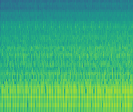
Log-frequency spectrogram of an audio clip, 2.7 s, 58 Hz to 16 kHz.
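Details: Audi RS3 DAZA engine at warm idle during first-start coolant bleed, bottom radiator hose warm, temperature stable at 90 degrees, no overheating; steady, smooth unchanging beat, no knocks or misses, normal healthy idle.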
